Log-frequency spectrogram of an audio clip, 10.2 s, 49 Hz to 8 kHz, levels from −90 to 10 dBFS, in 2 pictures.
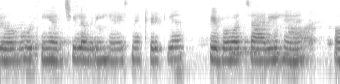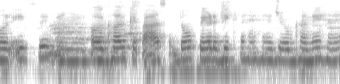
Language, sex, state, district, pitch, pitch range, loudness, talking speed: Hindi, female, Uttar Pradesh, Varanasi, 210 Hz, 205-215 Hz, -38 LUFS, 155 wpm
